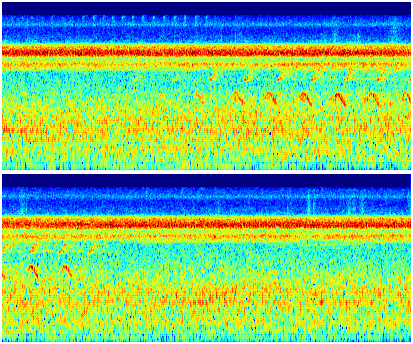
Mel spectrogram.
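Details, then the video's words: Summer cicada chorus, loud this time of year, as a flat high-pitched whine throughout, with a double row of quick rising chirps repeated about ten times in the middle before fading. "Birds & Squirrels w/ Cicada sounds"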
